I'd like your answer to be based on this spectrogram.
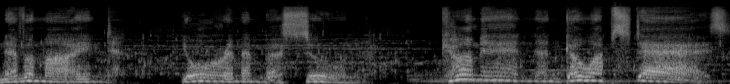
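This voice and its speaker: Putting on a character voice with a calm tone, a man speaks at a very slow pace and a fairly high pitch, making very wide pitch swings over clear background noise. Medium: video game. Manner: calm, unhurried, cryptic.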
